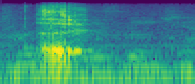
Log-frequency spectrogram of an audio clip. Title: guy burps the alphabet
